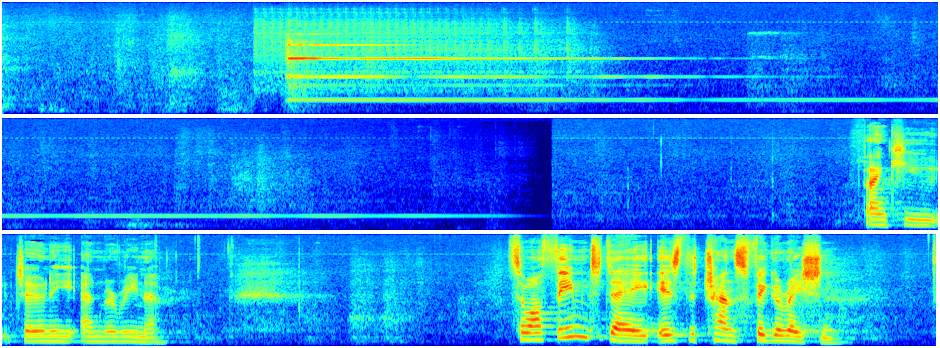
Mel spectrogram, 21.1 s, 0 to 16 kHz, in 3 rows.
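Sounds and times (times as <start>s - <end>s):
singing bowl struck in a quiet room: 1.9s - 11.0s
speech: 13.5s - 15.4s, 17.9s - 20.4s.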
